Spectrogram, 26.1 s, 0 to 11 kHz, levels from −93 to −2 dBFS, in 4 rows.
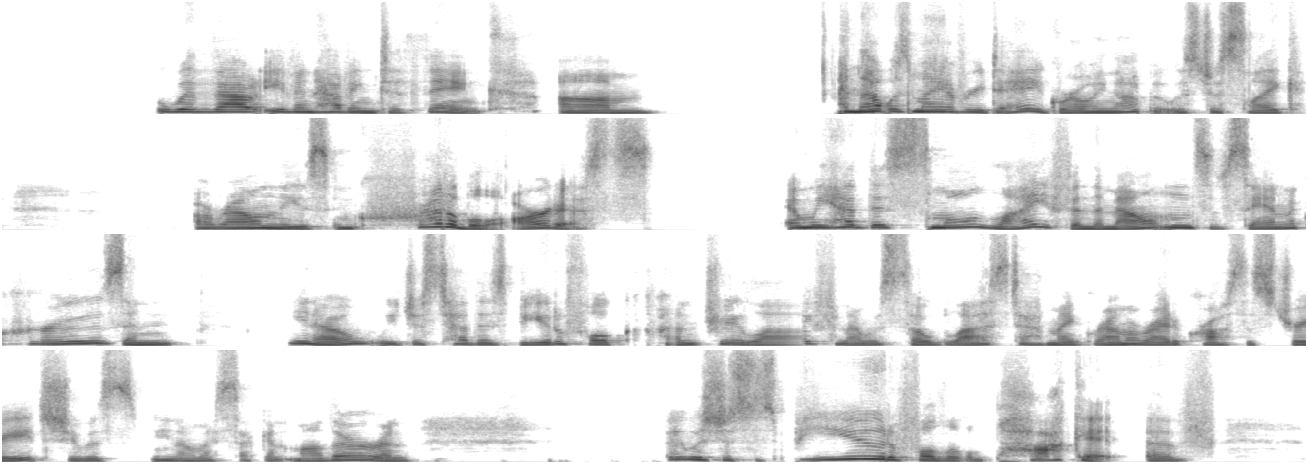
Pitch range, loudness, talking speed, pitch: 185-245 Hz, -35 LUFS, 165 wpm, 205 Hz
